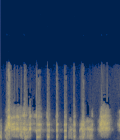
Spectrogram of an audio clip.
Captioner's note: laughs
